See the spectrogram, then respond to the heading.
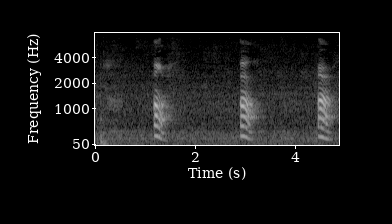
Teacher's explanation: mulut kalian dibuka seperti kan ngomong O, tetapi yang diujarkan adalah huruf A.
